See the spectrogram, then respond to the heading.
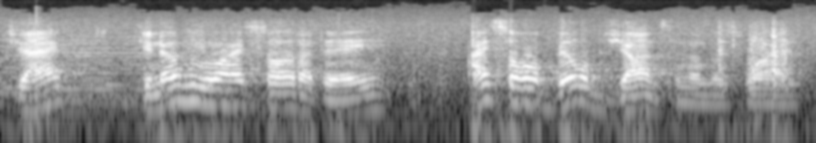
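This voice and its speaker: An actor playing a sociable, easygoing young American boyfriend, chatty and agreeable, in a 1950 educational film. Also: male voice, mid-range voice, sing-song, normal speed, natural voice. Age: young adult. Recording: dull old film track, music behind.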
